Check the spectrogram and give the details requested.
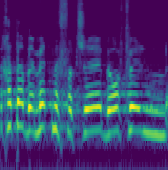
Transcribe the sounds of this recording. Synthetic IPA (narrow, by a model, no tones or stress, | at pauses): eχat̪abeːmet̪mefat͡sebeofen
